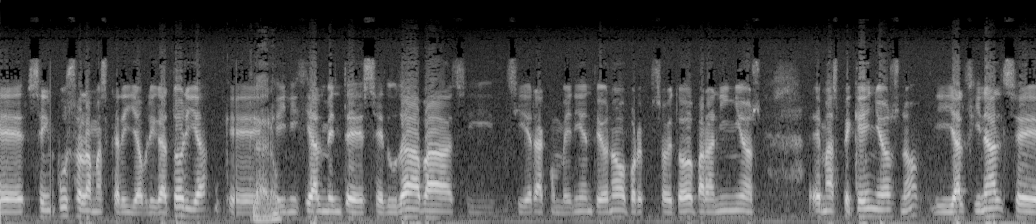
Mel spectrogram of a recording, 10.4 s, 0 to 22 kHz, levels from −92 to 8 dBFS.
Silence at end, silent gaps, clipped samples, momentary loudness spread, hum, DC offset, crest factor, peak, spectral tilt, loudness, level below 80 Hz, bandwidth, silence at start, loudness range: 0 s; none; under 0.1%; 10 LU; none; under 0.1%; 12 dB; -4 dBFS; -3.5 dB/octave; -16 LUFS; -40 dBFS; 11 kHz; 0 s; 3 LU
